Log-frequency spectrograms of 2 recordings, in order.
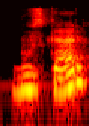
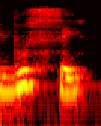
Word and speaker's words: buscar: Si la lettre ne change pas, si l'orthographe ne change pas, la prononciation des verbes va changer. Buscar ne se prononcera plus buscar, mais busser, par exemple. Il faut donc que je change le C en QU pour garder le même son.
